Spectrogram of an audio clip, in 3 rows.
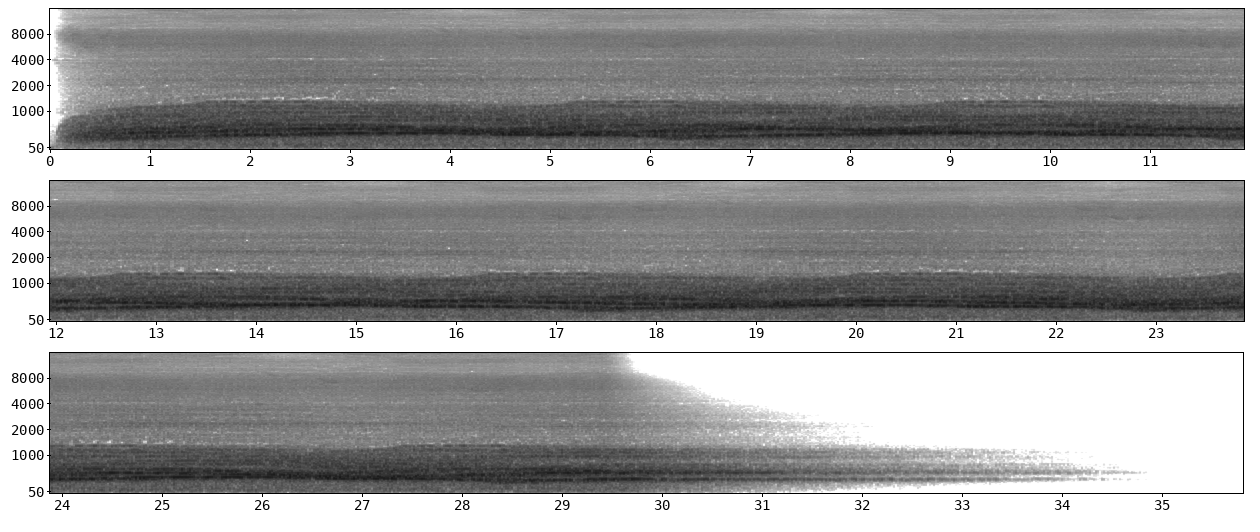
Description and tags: Moaning of the Dead, A
I took one of my recordings of a small drone, threw it into Kontakt, played several slower samples of it and added a bunch of wet reverb. The result comes straight from Hell, enjoy.
An example of how you might credit is by putting this in the description/credits:
The sound was recorded using a "H1 Zoom recorder" on 5th December 2017, also with Kontakt and Cubase.
souls, soul, moaning, moan, groan, ghostly, haunted, dead, creepy, horror, hell, scary, drone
